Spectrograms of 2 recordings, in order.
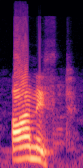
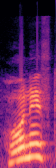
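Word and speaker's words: honest: मतलब आए अरबा ठीक बे नंबर वर्ड आए ऑनेस्ट ठीक ऑनेस्ट सो हते एच खामोश आए ही होनेस्ट ना पढ़बो ठीक ऑनेस्ट पढ़बो ऑनेस्ट जो मतलब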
